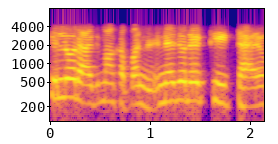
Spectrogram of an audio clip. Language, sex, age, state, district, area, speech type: Sindhi, female, 45-60, Delhi, South Delhi, urban, conversation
